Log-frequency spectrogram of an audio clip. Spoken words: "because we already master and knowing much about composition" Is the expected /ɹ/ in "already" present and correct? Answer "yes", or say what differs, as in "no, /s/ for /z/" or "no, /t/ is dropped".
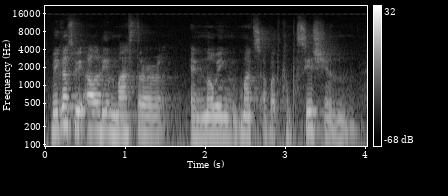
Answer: no, /l/ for /ɹ/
